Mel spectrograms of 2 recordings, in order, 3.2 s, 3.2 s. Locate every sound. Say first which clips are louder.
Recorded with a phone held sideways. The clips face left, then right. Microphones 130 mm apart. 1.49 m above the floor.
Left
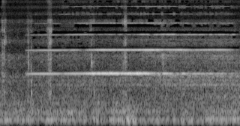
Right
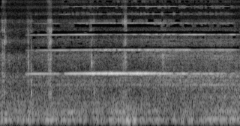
0.3 s a violin: left 2 dB; 80° left, 3 m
